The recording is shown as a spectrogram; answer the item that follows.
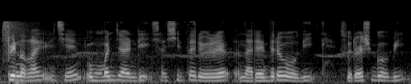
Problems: none marked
